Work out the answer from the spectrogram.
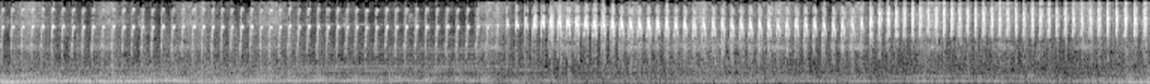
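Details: Lovebirds chirp in a long, rapid stream of high pulses. The chirps are softer at first, then louder and denser in the second half, over faint low hum.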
